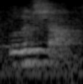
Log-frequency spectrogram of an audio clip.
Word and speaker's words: Lucia: My mother, and it says Lucia, but they pronounced it Lucia, had varied jobs around the house.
